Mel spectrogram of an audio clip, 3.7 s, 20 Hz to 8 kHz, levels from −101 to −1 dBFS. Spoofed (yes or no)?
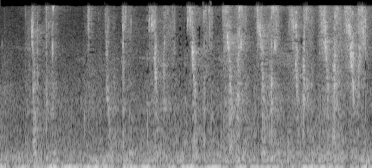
no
